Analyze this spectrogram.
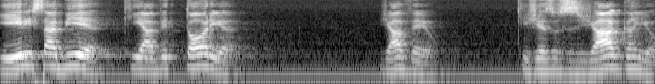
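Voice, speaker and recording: There is audible room echo as a man speaks at a very slow pace, with long, frequent pauses. His loudness swings a lot, and his pitch varies in an ordinary way. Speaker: pastor and missionary. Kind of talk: sermon. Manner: halting, frequent self-corrections.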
